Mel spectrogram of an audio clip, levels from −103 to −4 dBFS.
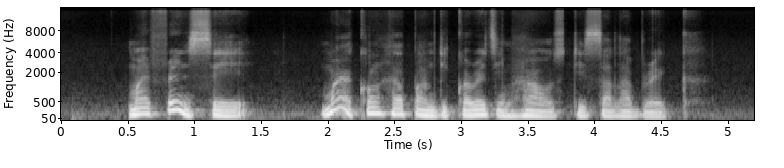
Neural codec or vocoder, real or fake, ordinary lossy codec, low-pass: autoencoder, 48 kHz, 128 numbers a frame, DAC-VAE, trained on Japanese speech; fake; none; 14.4 kHz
